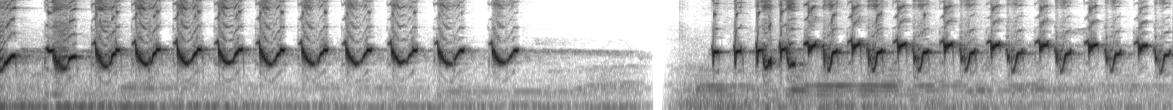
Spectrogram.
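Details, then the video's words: Lure song of a sooty-headed bulbul (trucukan) for cage-bird training: a steady string of sharp, V-shaped notes repeated quickly, a short silence, then an even faster, denser chattering burst. "Pancingan trucukan gacor agar BUNYI jadikan BURUNG TRUCUKAN GACOR NYAUT EMOSI"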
